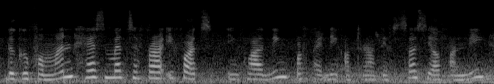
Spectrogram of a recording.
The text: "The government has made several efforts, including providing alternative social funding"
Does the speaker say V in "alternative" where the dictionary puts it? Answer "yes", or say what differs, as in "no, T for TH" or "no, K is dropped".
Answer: no, F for V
